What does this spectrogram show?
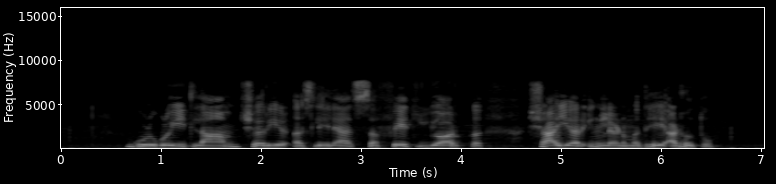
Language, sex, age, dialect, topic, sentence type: Marathi, female, 18-24, Standard Marathi, agriculture, statement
